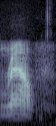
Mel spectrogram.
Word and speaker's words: Routh: Well, it's actually pronounced Brandon Routh. – Oh, Routh. – Like South,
